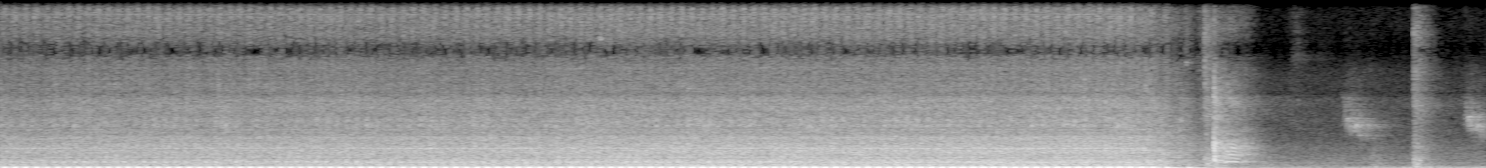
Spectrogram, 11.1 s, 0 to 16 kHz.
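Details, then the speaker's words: Honda Forza 350 scooter at about 2,526 km, after replacing rear wheel bushings with aftermarket ones to prevent rear-wheel wobble and whistling: engine pulses steadily while the rear wheel spins freely and smoothly, no whistle or wobble noise. "ครับโอ้โหล้อหมุนแบบลื่นๆเลยนะลื่นปึ๊ดๆปึ๊ดเลยแฮ้"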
